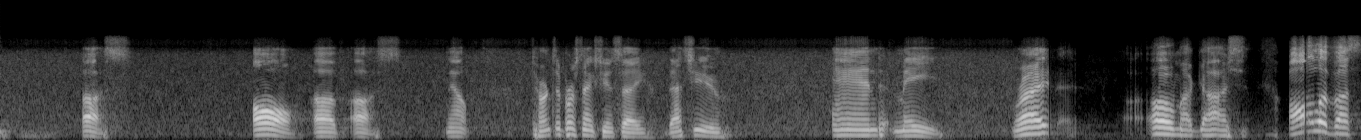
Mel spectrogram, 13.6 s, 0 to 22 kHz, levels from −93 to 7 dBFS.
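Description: From the start until 10.5 s, the recording likely came through a poorer input device. Nothing above 5.3 kHz gets through, so the speech sounds dull and boxy, with background noise roughly 30 dB down. At 10.5 s it clears, with a 20 ms gap and a level change of roughly 5 dB.

At 13.03 s a radio error corrupted one AMR speech frame. The decoder covered the missing 20 ms by repeating the previous frame's settings at reduced gain, so the speech briefly dips and warbles until about 13.12 s, after which the voice returns weak or rough for a moment under the lightly damaged AMR-WB coding.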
